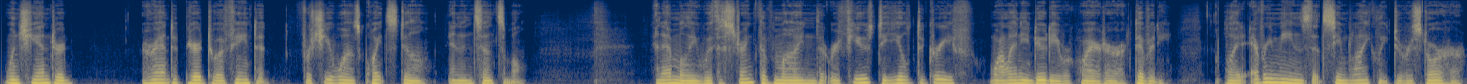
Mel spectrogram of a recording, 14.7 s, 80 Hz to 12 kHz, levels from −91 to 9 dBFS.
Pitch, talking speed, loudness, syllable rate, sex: 120 Hz, 180 wpm, -18 LUFS, 6.3 syllables/s, male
